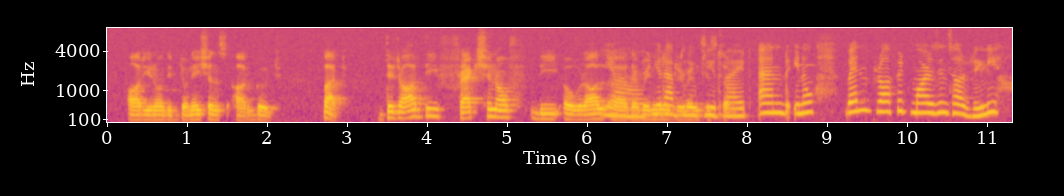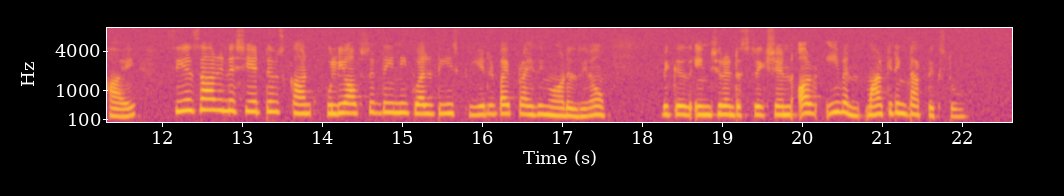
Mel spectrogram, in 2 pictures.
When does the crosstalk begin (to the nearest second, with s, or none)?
6 s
